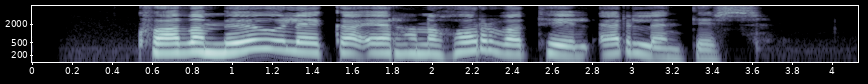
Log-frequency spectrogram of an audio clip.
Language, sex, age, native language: Icelandic, female, 50-59, Icelandic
